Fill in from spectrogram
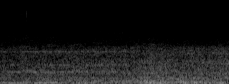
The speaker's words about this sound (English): oh, electric car. I guess that's the future of a car, yeah? More electric.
